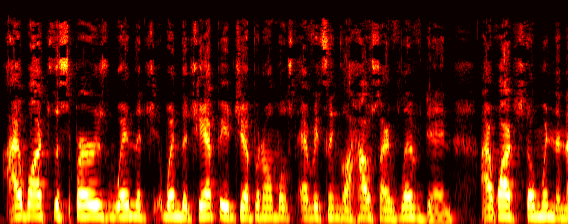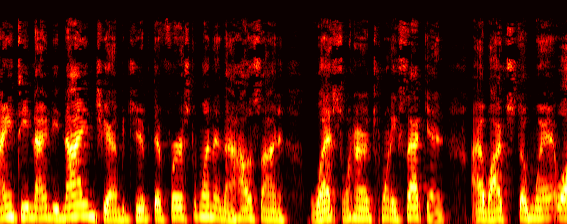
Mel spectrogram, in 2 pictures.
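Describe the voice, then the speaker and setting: A young man in his twenties talks straight into a phone camera in a small room at home. His voice is a touch high and husky. He rambles, restarts his sentences and swears freely as he vents. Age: 20s. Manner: rambling, profane, frequent restarts and fillers. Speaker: sports fan vlogger. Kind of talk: casual sports vlog rant.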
